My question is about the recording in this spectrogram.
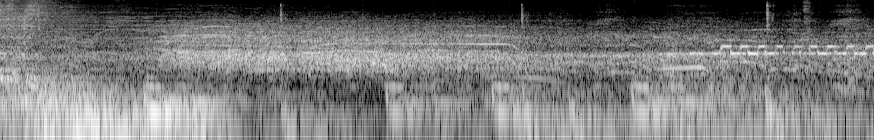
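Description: Live band music over an arena sound system, recorded from among the crowd: deep bass notes pulse about once a second under the noise of the cheering crowd, and held synth tones come in near the end.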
